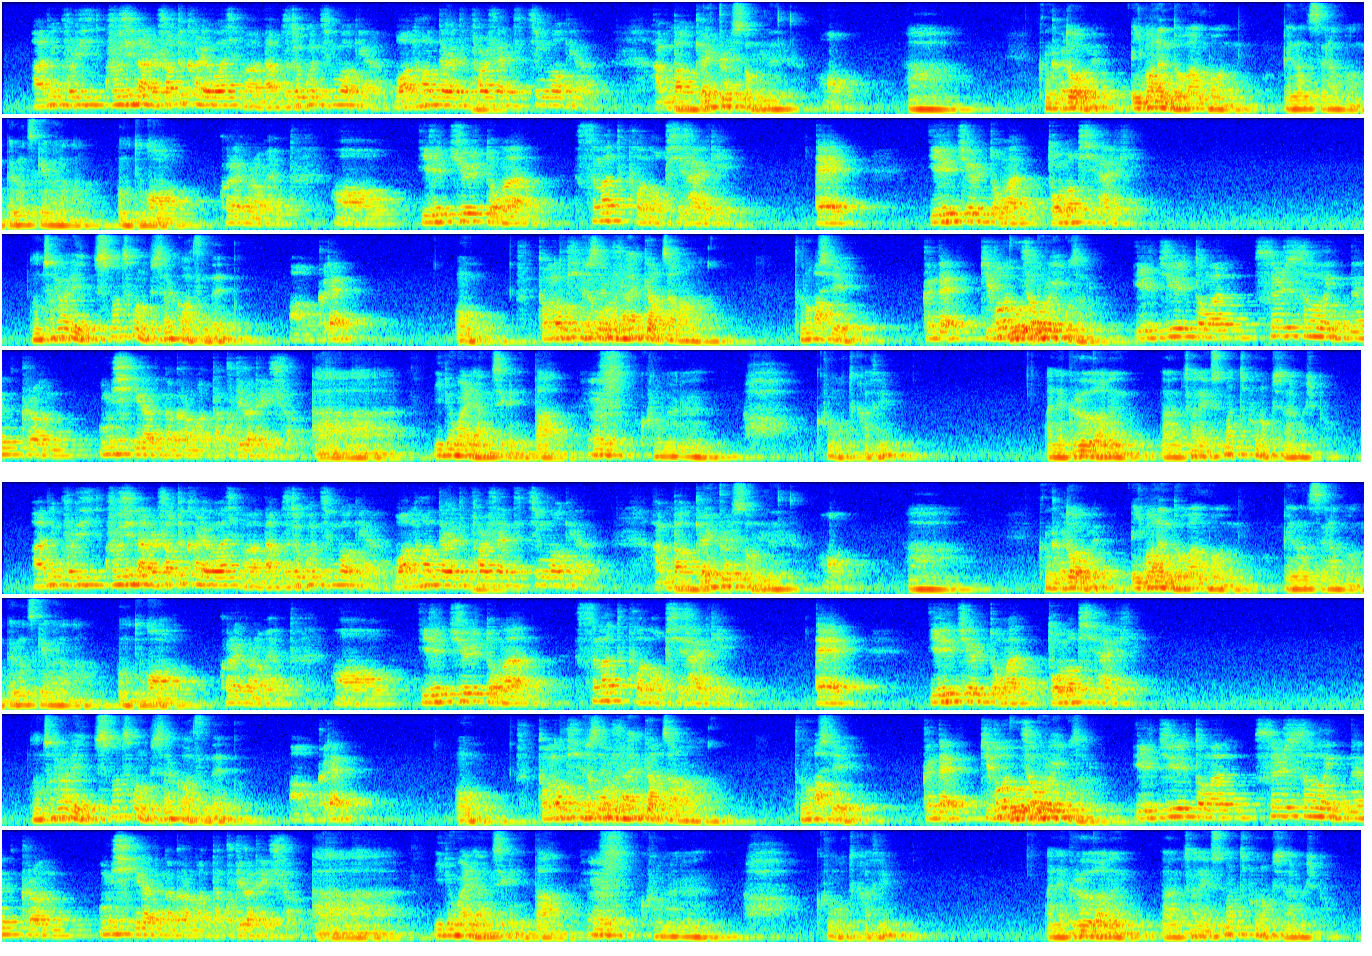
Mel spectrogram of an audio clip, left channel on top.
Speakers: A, on the right; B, on the left.
A: 아니, 굳이, 굳이 나를 설득하려고 하지 마. 난 무조건 찍먹이야. 100%
B: 아,
A: 찍먹이야. 안
B: 아,
A: 바뀌어,
B: 꿰뚫
A: 이건.
B: 수 없는,
A: 어,
B: 아. 그러면
A: 그러면,
B: 또
A: 어,
B: 이번엔 너가 한번 밸런스를 한번 밸런스 게임을 하나 한번 던져줘봐.
A: 어, 그래, 그러면, 어, 일주일 동안 스마트폰 없이 살기. 네. 일주일 동안 돈 없이 살기.
B: 넌 차라리 스마트폰 없이 살 것 같은데?
A: 어, 그래?
B: 어.
A: 돈 없이는
B: 돈 없이 살면
A: 못 산다.
B: 할 게 없잖아. 돈 없이
A: 어. 근데 기본적으로
B: 뭘, 뭘 먹고
A: 이-
B: 살아?
A: 일주일 동안 쓸 수 있는 그런 음식이라든가 그런 건 다 구비가 돼 있어.
B: 아, 아, 아. 일용할
A: 음.
B: 양식은 있다.
A: 음.
B: 그러면은 하, 그럼 어떡하지? 아니야. 그래도 나는 나는 차라리 스마트폰 없이 살고 싶어.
